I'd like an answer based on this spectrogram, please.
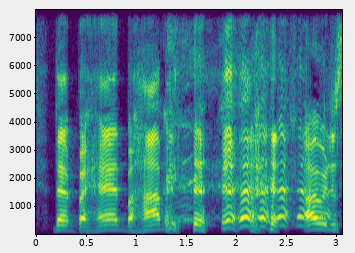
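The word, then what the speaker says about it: Bhad Bhabie: They said Bad Bobby, whatever.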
